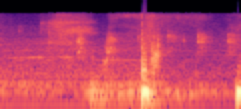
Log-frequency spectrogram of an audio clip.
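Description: A dog barking once, about one and a half seconds in, after a short hiss.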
